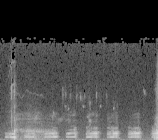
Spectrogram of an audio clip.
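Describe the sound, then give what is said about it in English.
Chickens cluck insistently and impatiently in a run of five or six short, harmonic squawks with a steady, agitated rhythm and no voices over them. The clucking probably comes from a chicken named George. “The chickens, however, are getting very impatient.”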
